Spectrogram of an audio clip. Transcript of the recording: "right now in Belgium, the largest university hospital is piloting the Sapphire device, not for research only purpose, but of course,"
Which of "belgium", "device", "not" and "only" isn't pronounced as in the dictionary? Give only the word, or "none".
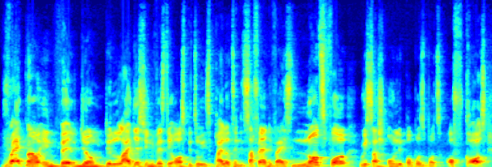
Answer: none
